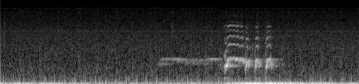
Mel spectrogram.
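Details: Zebra dove of a local strain calling at night, a quick run of three or four clipped, resonant coos preceded by a level humming tone, all over a constant deep rumble.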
